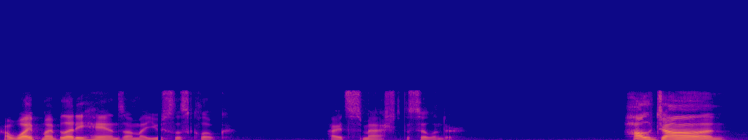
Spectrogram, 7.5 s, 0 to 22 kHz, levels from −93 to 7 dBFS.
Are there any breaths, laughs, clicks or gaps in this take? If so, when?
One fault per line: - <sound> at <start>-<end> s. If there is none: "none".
- dropout at 1.6-1.6 s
